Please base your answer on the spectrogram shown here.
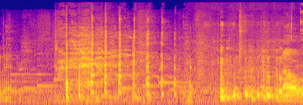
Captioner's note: laughs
